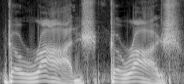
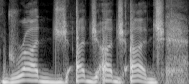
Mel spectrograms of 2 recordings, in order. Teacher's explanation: it's ah not uh uh uh it's bigger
